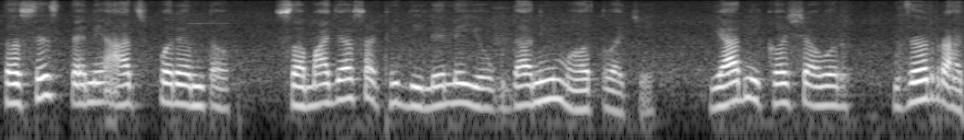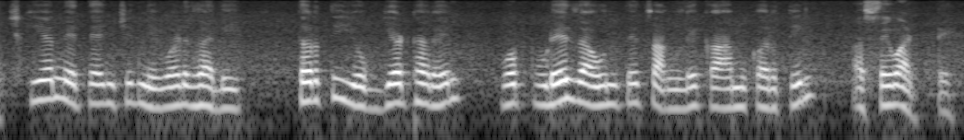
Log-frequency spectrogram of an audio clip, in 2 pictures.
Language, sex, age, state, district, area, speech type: Marathi, female, 60+, Maharashtra, Thane, urban, spontaneous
